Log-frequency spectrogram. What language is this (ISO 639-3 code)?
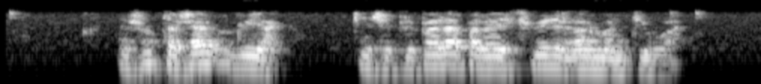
spa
